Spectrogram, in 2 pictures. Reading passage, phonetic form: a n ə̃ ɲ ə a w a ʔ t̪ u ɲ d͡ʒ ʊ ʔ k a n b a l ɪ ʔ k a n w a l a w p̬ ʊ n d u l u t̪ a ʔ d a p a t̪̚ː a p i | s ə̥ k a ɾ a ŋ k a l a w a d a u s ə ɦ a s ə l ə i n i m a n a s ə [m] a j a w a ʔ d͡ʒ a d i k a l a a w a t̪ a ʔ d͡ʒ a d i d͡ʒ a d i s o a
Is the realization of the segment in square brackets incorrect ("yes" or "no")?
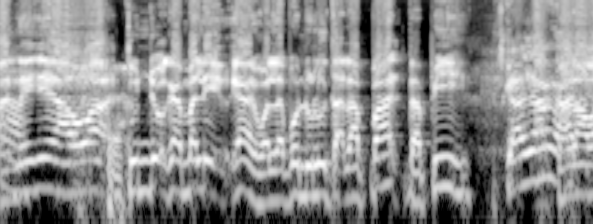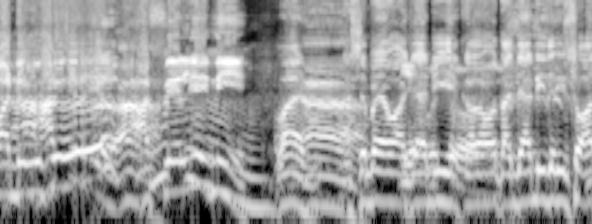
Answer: yes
